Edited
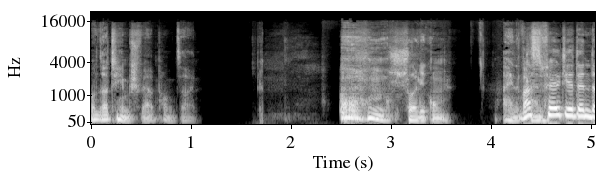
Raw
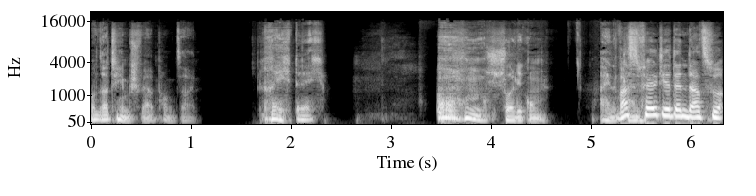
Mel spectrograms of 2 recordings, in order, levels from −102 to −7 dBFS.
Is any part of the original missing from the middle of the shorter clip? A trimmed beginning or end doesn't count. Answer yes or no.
yes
